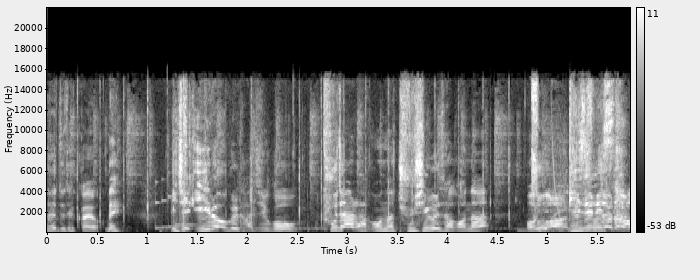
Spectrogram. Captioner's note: consciousness-Applause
